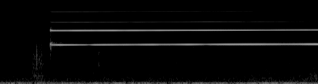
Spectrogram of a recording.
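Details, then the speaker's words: WZRELB 3000W pure sine wave inverter (older model), inverter on and battery switched off: one continuous high-pitched tone holds about three seconds as the capacitors discharge, much longer than the short tone of a normal switch-off; only tiny charge left afterwards. "very tiny amount of power still left in these capacitors so it's relatively safe at this point but notice the difference in the length of the tone when it was actually discharging"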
